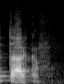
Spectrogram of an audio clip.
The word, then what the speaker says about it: Тарков: Тарков, Краков, есть примерно подобные как бы названия городов, которые звучат вот так вот, с ударением на первый слог. Потому что иначе как-то звучит неестественно.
